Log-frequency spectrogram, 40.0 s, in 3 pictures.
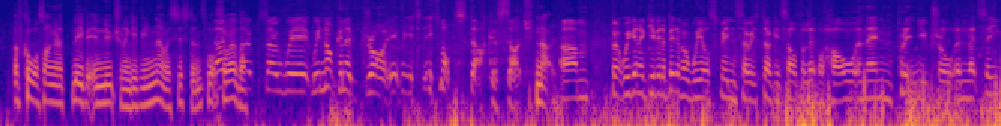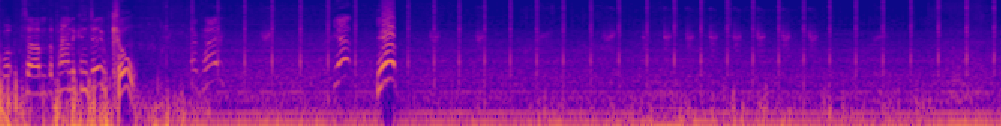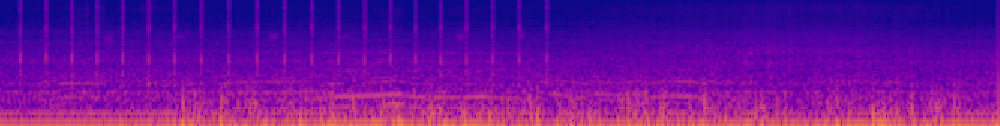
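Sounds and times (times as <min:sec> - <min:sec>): car engine low rumble: 0:00.0 - 0:40.0
air conditioning clicking: 0:15.5 - 0:34.4.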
